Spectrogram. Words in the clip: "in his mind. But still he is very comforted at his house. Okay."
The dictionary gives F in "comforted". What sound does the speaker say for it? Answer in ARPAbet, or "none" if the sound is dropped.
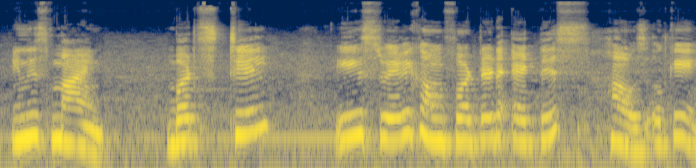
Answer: F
